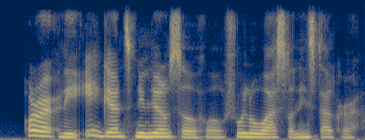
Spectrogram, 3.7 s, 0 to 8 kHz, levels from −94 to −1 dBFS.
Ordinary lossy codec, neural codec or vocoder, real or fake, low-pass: Opus, 64 kbps; autoencoder, 22.05 kHz, a latent of 192 numbers a frame, VITS, trained on many speakers; fake; 7.2 kHz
